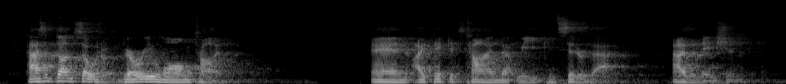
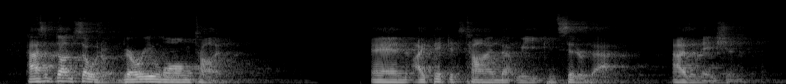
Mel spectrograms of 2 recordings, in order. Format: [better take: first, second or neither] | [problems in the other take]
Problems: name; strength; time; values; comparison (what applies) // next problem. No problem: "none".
neither | room echo; slight; dies away in 1.6 s; the same in both // off-mic speech; somewhat distant; the same in both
